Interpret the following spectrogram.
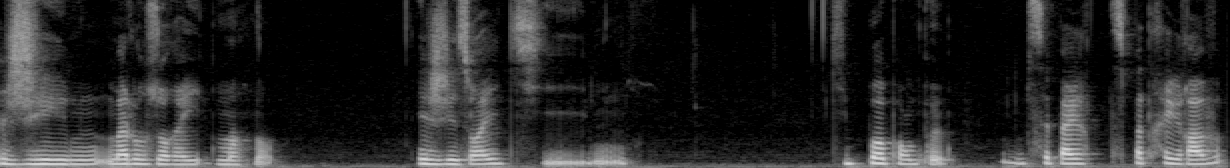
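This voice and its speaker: With a warm, medium-pitched voice, she speaks flatly and unhurriedly, leaving long pauses. The teenage travel vlogger has a head cold and chats to camera in a loose, rambling way, often using fillers and starting over.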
